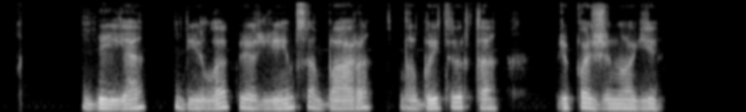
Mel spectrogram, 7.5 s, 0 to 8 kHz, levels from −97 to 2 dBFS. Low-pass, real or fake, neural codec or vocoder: 7.2 kHz; fake; codec, 16 kHz, 8 kbps, FunCodec, trained on LibriTTS, 25 frames a second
